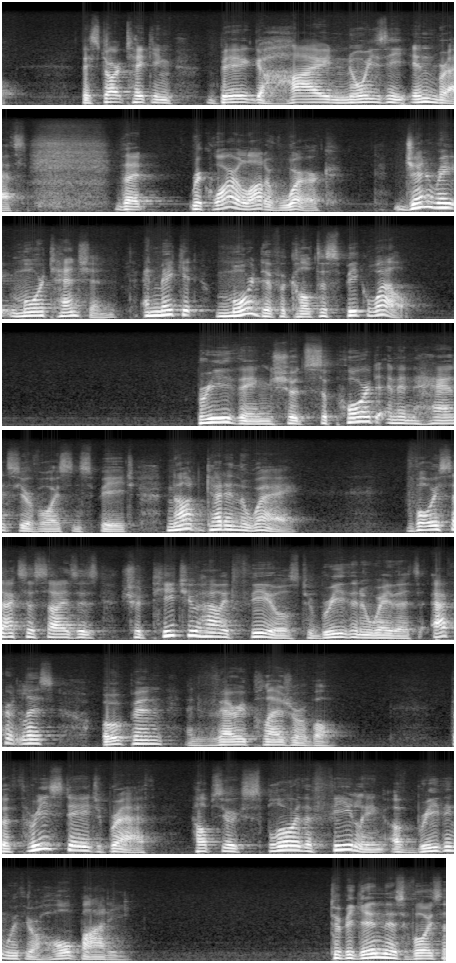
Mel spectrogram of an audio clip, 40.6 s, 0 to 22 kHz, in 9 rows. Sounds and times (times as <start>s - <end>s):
Speech: 0.0s - 0.2s, 0.8s - 4.8s, 5.7s - 13.3s, 15.5s - 21.2s, 22.1s - 30.6s, 31.6s - 37.6s, 39.4s - 40.6s.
